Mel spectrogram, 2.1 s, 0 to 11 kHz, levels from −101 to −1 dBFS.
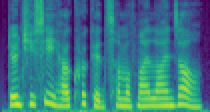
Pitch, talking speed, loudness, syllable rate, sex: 215 Hz, 285 wpm, -16 LUFS, 6.8 syllables/s, female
